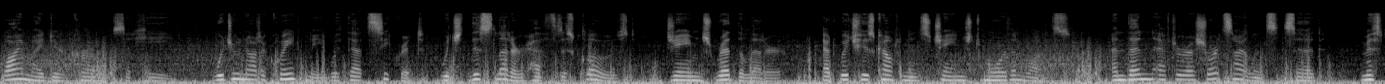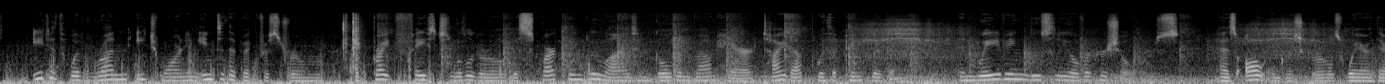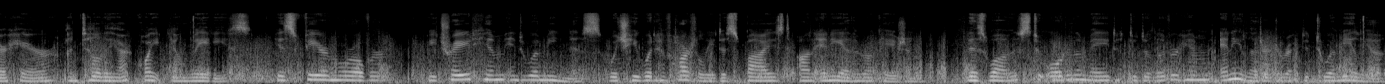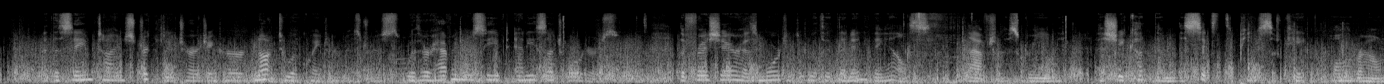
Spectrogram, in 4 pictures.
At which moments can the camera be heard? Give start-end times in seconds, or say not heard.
16.6-17.8, 50.5-51.3.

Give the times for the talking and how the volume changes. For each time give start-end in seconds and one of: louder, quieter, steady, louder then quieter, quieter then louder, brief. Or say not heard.
0.0-55.3 steady.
